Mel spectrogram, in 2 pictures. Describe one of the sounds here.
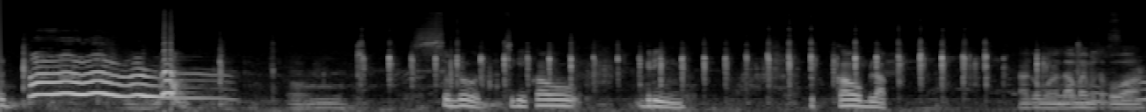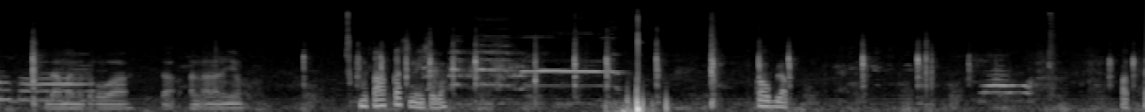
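Plastic game pieces click and clack on a wooden board.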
